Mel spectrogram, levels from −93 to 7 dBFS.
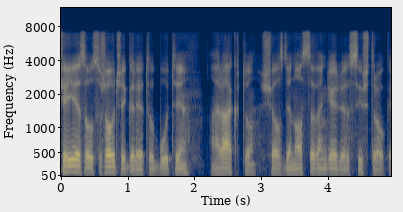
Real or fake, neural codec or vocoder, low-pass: fake; codec, 16 kHz, 0.7 kbps, FocalCodec; 7.2 kHz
